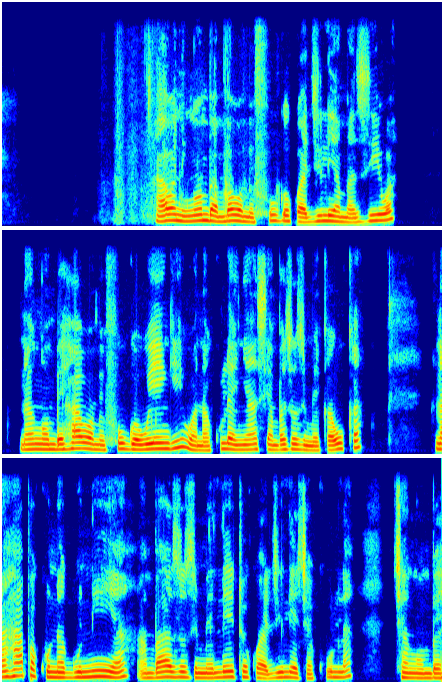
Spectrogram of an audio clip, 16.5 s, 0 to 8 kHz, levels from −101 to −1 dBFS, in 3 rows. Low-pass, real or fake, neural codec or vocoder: 7.2 kHz; real; none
